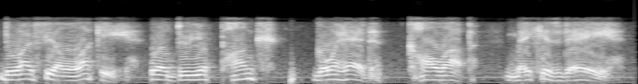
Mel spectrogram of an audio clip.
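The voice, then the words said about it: Celebrity voice impersonation. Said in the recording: “That was Celebrity Voice Impersonation”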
